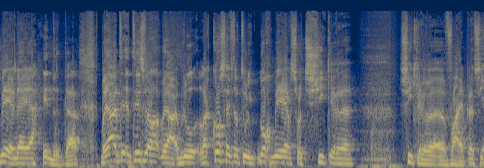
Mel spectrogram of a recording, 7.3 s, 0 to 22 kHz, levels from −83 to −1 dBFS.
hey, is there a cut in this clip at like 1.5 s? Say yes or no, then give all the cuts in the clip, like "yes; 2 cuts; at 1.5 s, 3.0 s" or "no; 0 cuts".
no; 0 cuts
